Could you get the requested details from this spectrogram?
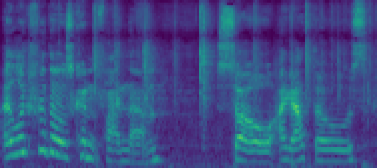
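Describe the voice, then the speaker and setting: A young woman vlogs casually to her phone camera in a mid-range, animated voice, speaking slowly and rambling chattily with lots of fillers. The recording is noisy, with vehicles audible in the background.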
